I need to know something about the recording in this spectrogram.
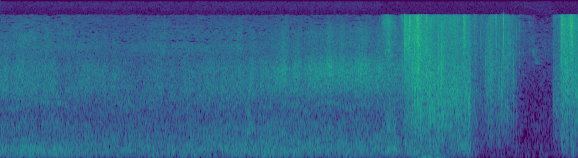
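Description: Wind rushes past steadily during a glide.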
